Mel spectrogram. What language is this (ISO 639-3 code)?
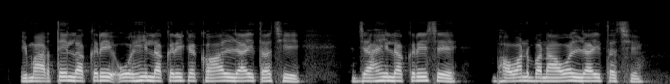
mai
